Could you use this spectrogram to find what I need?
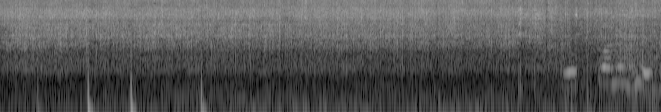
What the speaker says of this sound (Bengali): একটু আমি ভেজে নেব।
